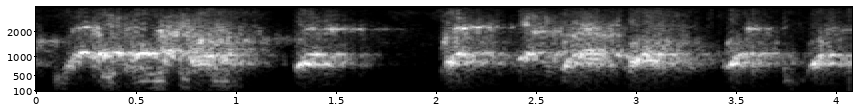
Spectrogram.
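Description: animal, dogs barking

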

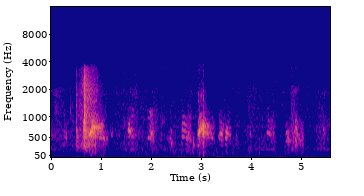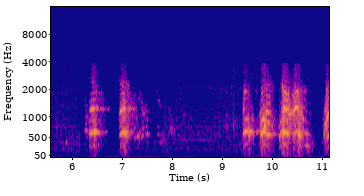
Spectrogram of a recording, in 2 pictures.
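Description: animal, several dogs barking

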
